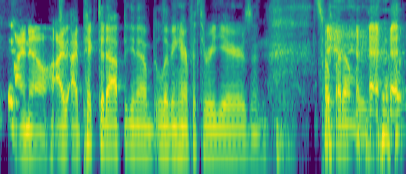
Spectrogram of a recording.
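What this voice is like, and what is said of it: Strong Texan accent. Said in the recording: “that strong Texan accent you have there”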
